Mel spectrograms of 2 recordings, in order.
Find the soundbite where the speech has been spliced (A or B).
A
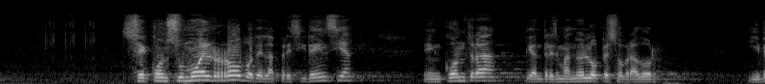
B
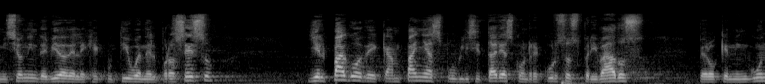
B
